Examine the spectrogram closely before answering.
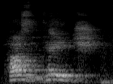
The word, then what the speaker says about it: hostage: Hostage. Stage. Yes, very good. The syllables are equal, but this is not how it works in English.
